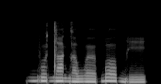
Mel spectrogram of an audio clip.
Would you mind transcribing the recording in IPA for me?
b u˥ d a˥ ɡ ɐ˧ w ɵ˧ ɓ o˥ b i˩

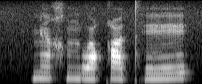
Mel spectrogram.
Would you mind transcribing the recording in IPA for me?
ɳ ĩ χ ŋ o q ɛ t̪ʰ e

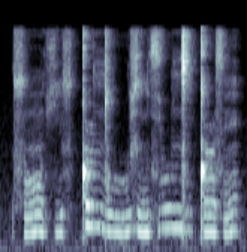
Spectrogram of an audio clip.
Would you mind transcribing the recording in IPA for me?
s õː˩˧˩ ç i˩˧˩ ɬ ǃ ə˞˥ ŋ͡ǀ uː˨˩˦ ʑ ĩ˩˧˩ sʲ uː˥ ŋ͡ǀ i˧˩ ǃ ə˞˧˩ s ẽ˧˥˧

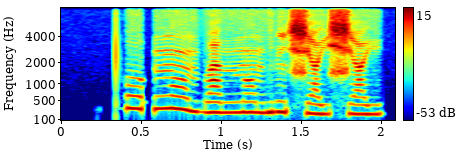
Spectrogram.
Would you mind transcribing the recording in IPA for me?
pʰ o˦ ʔ ŋ ɔ̃˥˧ b a˦ n̪ ɔ̃˦ b ĩ˥˧ ɕ a˧ j ɕ a˧ j

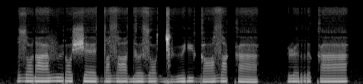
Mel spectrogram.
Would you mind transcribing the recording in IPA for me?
zˤ ʉ ɾ a v ʉ ɾ ɔ ʃ ɛ d ə zˤ ɛ d ə z ɔ ɡ͡ǀ ʉ ɾʲ ʉ ɡ ɑ zˤ ɛ k a | ɭ ə r ə k a

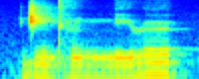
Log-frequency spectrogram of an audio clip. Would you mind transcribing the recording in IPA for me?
d͡ʒ ẽ dʱ ə̃ nː e ɹ œ

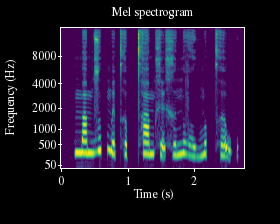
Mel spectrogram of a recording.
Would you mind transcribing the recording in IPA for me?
m a˧ m z u˦˥ p̚ m ḛ˧˨ t̪ʰ ə˨˩ p̚ t̪ʰ a˧ m x ḛ˧˨ x ɨ˨˦ n v ɔ̤˨˩ w m ə˦˥ p̚ t̪ʰ ə̰˧˨ w ʔ

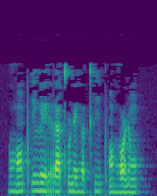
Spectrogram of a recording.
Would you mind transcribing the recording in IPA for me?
ɦ ɔ̃ pʼ i l e r a tʼ u ɳ e ɦ ɜ kʰ i pʼ ɔ̃ ɦ ɔ ɳ õ

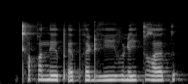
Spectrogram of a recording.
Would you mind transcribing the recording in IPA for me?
kʰ ɪ q i n ɪː pʼ ɛ pʰ ə ɖʱ iː v ɪ ɳ iː k ʁ əː k

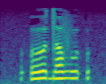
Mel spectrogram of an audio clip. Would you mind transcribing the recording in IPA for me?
ʔ ʊː d ʌ v u ʔ

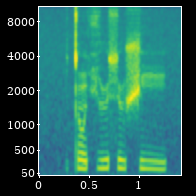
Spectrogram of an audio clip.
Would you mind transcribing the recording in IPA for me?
t õ ç ʉ s ʉ ʃ i

